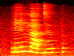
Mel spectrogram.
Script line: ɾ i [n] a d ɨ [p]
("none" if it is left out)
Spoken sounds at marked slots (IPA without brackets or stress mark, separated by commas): n, p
